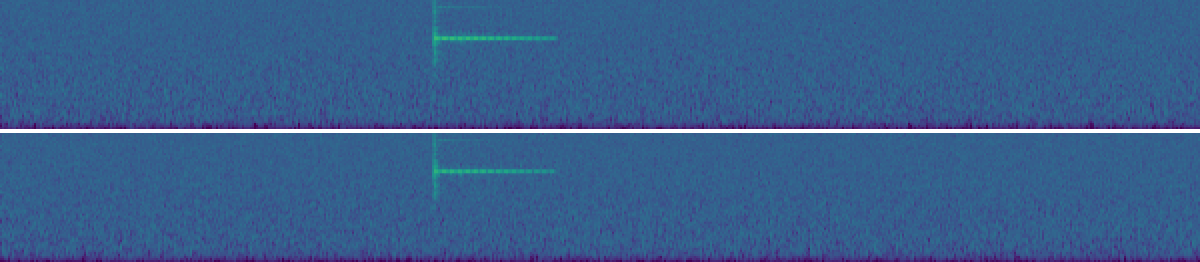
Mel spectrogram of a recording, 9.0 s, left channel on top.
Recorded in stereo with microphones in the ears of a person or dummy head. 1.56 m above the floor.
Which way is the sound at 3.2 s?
5° left (ahead or behind).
